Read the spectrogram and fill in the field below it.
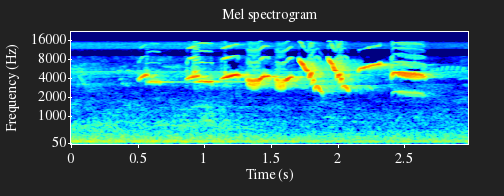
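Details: Spirited 'canto fibra' song of a Double-collared seedeater, a rapid, continuous run of high sliding whistles, sharp downward-swept notes and short buzzy trills lasting about two seconds.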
